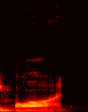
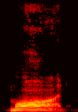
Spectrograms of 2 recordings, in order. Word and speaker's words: Maughan: Lenny Maughan. Maughan. Rhymes with Sean. One syllable.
